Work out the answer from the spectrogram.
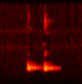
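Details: A male Yellow-vented Bulbul, one of a pair feeding on ripe fruit in a forest canopy, sings from the leaves: a brief phrase of two bright, slurred whistles, each sliding slightly downward, against a quiet background.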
